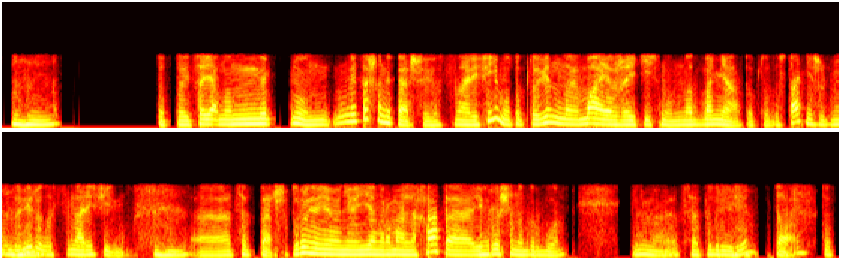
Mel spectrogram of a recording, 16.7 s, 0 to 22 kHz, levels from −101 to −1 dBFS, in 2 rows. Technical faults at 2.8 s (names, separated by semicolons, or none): RealAudio 14.4 codec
